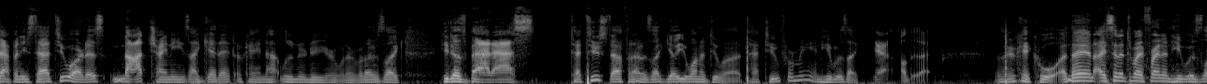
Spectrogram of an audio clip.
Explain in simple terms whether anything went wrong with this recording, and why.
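Three loud pops cut into the speech. The first comes at 5.88 to 5.90 seconds, right after "like he does badass". The second is at 7.47 to 7.50 seconds, after "want to do a". The third is at 10.06 to 10.08 seconds, just before "like okay cool". Each is a single sharp click, far louder than the talking, and the speech carries on underneath. A sudden electrical jolt, likely from a plug, switch or static, caused them.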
